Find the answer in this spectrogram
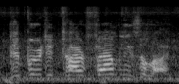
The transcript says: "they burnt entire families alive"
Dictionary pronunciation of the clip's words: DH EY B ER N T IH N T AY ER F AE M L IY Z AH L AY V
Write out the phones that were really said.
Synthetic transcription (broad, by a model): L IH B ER T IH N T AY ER F AE M L IY Z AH L AY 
